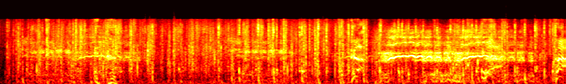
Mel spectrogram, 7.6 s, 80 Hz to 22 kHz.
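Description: Horses gallop with rapid clip-clop hoofbeats and give loud, shrill neighs, in a dubbed 1982 Shaolin Temple film scene, close and energetic, with voices speaking at times.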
